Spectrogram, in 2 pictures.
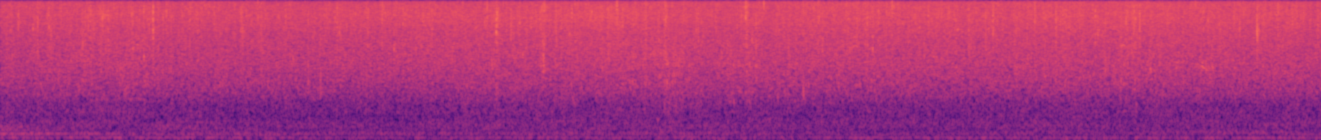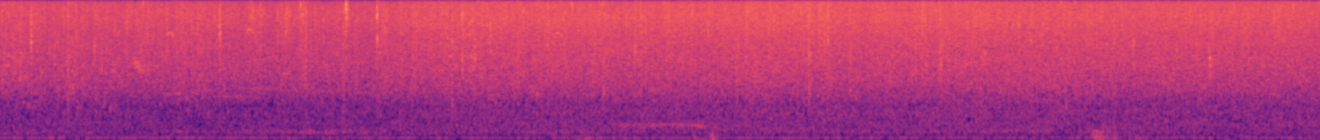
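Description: Steady patter and sloshing of shallow muddy water, with many small splashes and clicks as hands grope through the mud, over a faint steady low hum.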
